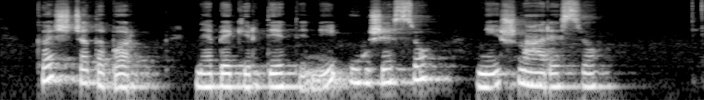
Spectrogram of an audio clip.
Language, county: Lithuanian, Panevėžys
